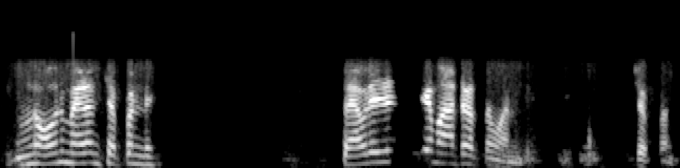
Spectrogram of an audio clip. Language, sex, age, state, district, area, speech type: Telugu, male, 45-60, Andhra Pradesh, West Godavari, rural, conversation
